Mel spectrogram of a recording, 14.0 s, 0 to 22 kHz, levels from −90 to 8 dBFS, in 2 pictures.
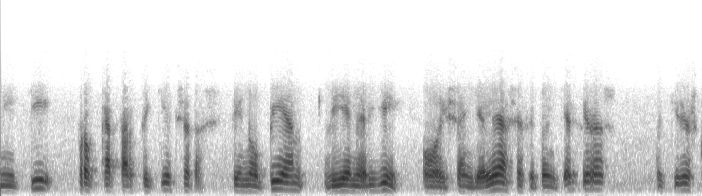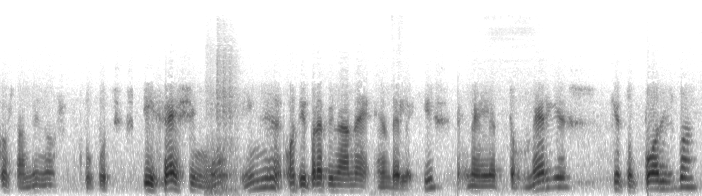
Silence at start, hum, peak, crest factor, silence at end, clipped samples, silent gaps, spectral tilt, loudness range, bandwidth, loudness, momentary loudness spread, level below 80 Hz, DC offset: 0 s; none; 0 dBFS; 20 dB; 0.05 s; under 0.1%; none; -9 dB/octave; 3 LU; 4.3 kHz; -20 LUFS; 12 LU; -66 dBFS; under 0.1%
